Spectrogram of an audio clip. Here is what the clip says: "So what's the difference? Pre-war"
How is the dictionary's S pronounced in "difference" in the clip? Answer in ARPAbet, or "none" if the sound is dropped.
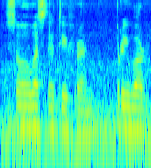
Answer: none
